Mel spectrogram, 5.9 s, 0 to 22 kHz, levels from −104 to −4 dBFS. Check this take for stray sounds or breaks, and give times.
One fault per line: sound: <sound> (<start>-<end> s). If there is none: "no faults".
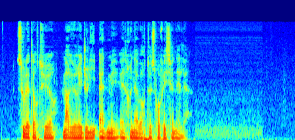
no faults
